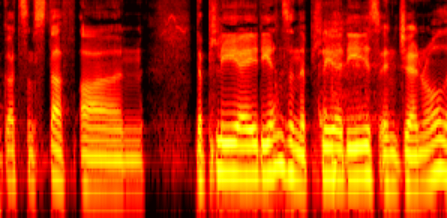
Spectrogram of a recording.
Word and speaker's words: Pleiadians: Pleiadians. So like a plie in ballet with the DNs at the end.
